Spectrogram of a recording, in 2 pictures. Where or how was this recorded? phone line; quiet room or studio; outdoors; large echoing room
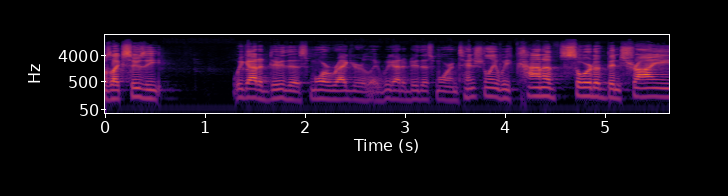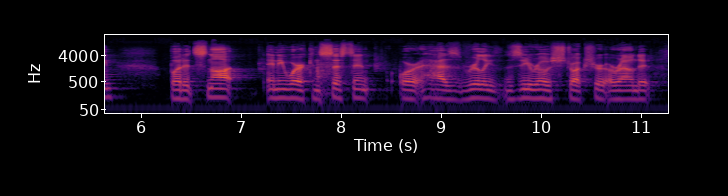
large echoing room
